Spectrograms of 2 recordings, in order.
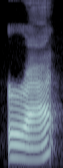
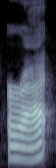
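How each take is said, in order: The two takes are said the same way.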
